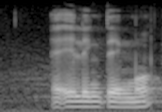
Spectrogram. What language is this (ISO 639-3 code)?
tsn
